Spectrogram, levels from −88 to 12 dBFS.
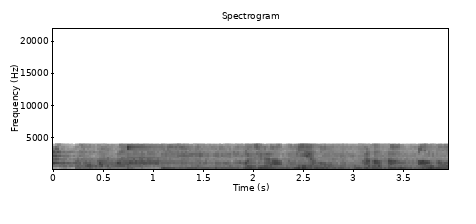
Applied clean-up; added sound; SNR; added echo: none; Bell; 13 dB; reverberation time 2.6 s.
